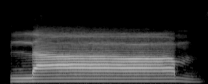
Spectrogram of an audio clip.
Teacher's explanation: 8 নম্বর মাখরাজ জীবের আগার কিনারা এবং সামনের উপরের দুই পাশের দাঁতের গোড়ার সাথে লাগিয়ে উচ্চারিত হয় লাম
